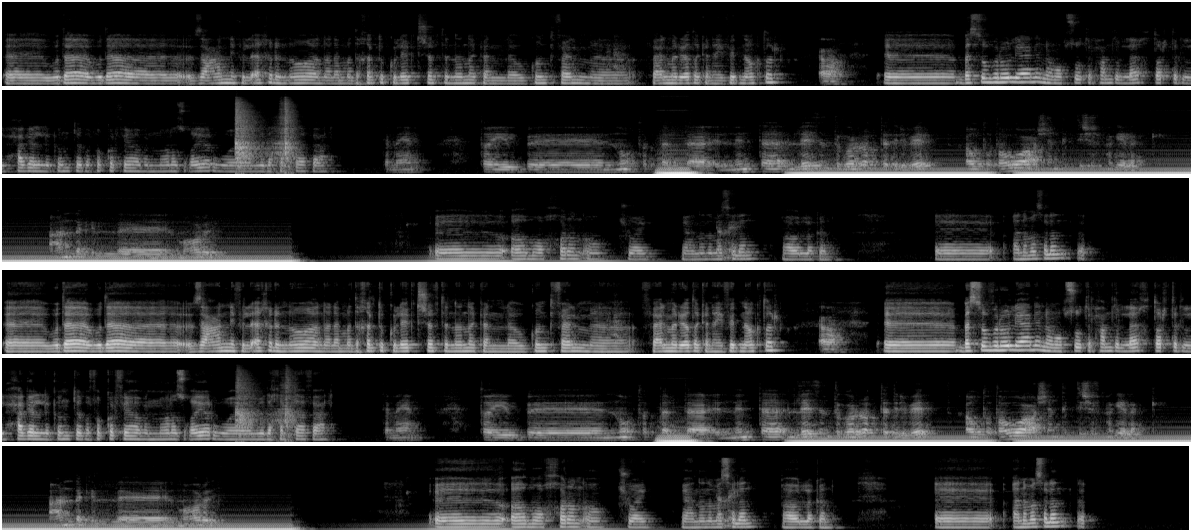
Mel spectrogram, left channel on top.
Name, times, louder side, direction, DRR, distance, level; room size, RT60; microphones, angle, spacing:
voice 1, 0.0-7.8 8.8-15.2 28.1-30.3 30.6-31.3 31.6-32.1 32.4-32.5 33.1-34.6, right 4 dB, 45° right, 0.5 m, -23 dB
Clapping, 14.2-14.9, left 4 dB, 70° left, 2.4 m, -28 dB
voice 2, 15.7-21.2 21.5-23.3 24.2-26.0 30.9-31.2, right 2 dB, 30° right, 2.3 m, -29 dB
sound 1, 18.4-18.8 19.7-26.7 27.7-28.9 29.4-29.8, left 1 dB, 30° left, 1.0 m, -17 dB
13.5 x 10.0 x 2.3 m
head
